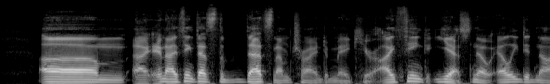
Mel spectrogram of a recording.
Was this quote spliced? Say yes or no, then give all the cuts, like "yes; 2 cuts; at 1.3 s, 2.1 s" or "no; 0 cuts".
yes; 1 cut; at 2.7 s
